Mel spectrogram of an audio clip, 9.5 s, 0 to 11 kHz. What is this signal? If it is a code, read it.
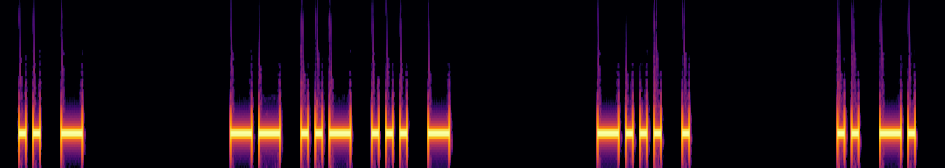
Morse code, heard as a keyed tone, about 17 wpm, 700 Hz. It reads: IT MUST BE IN
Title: 3x Word-Spacing - Sentences from Top 300 Words - 17wpm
